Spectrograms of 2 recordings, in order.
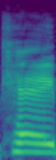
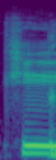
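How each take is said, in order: First: The word sounds like the letter K. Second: The word sounds like the word key. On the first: "people pronounce it K" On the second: "people pronounce it Key"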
